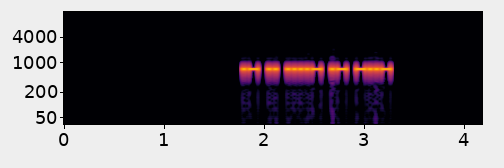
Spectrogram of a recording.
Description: Morse code, heard as a keyed tone, about 34 wpm, 700 Hz. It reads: AI4AX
